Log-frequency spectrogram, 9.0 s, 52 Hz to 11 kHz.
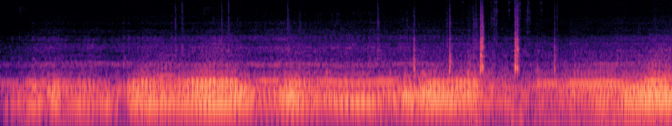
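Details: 2006 Subaru WRX, burning much oil and possibly once run low on oil: loud irregular tapping around 1500 rpm under light load, gone above 2000 rpm; owner suspects rod knock, not confirmed.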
